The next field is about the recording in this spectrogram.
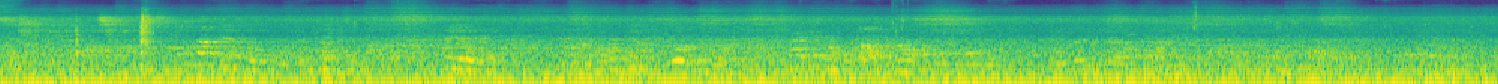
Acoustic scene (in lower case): restaurant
